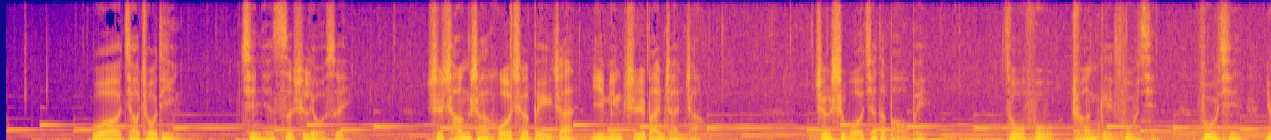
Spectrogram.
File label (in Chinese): 中文自述旁白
